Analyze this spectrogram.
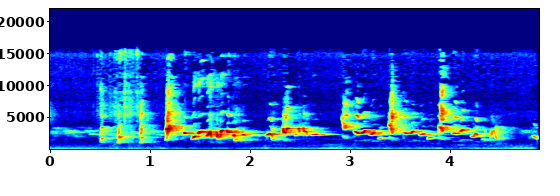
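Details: Tutoring recording of a bulbul singing to teach young birds. A continuous run of bright, fluty whistled phrases with quick rising and falling notes repeats several times over a faint low hum.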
